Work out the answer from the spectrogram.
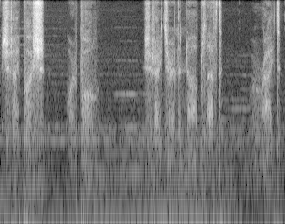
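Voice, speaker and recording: A man plays an eerie horror game monster that whispers intimately, as if begging at a bedside. The delivery is breathy and very slow, with halting phrases. Loud music plays underneath. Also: lightly acted. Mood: musing, uneasy. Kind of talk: ASMR-like horror game monologue.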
